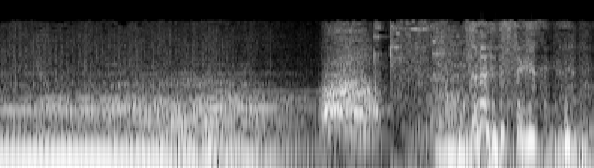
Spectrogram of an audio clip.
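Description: A glass of water slides and falls off a table: a loud low rumbling scrape, then a sudden bright crash of glass with clinking and rattling clatter afterward.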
